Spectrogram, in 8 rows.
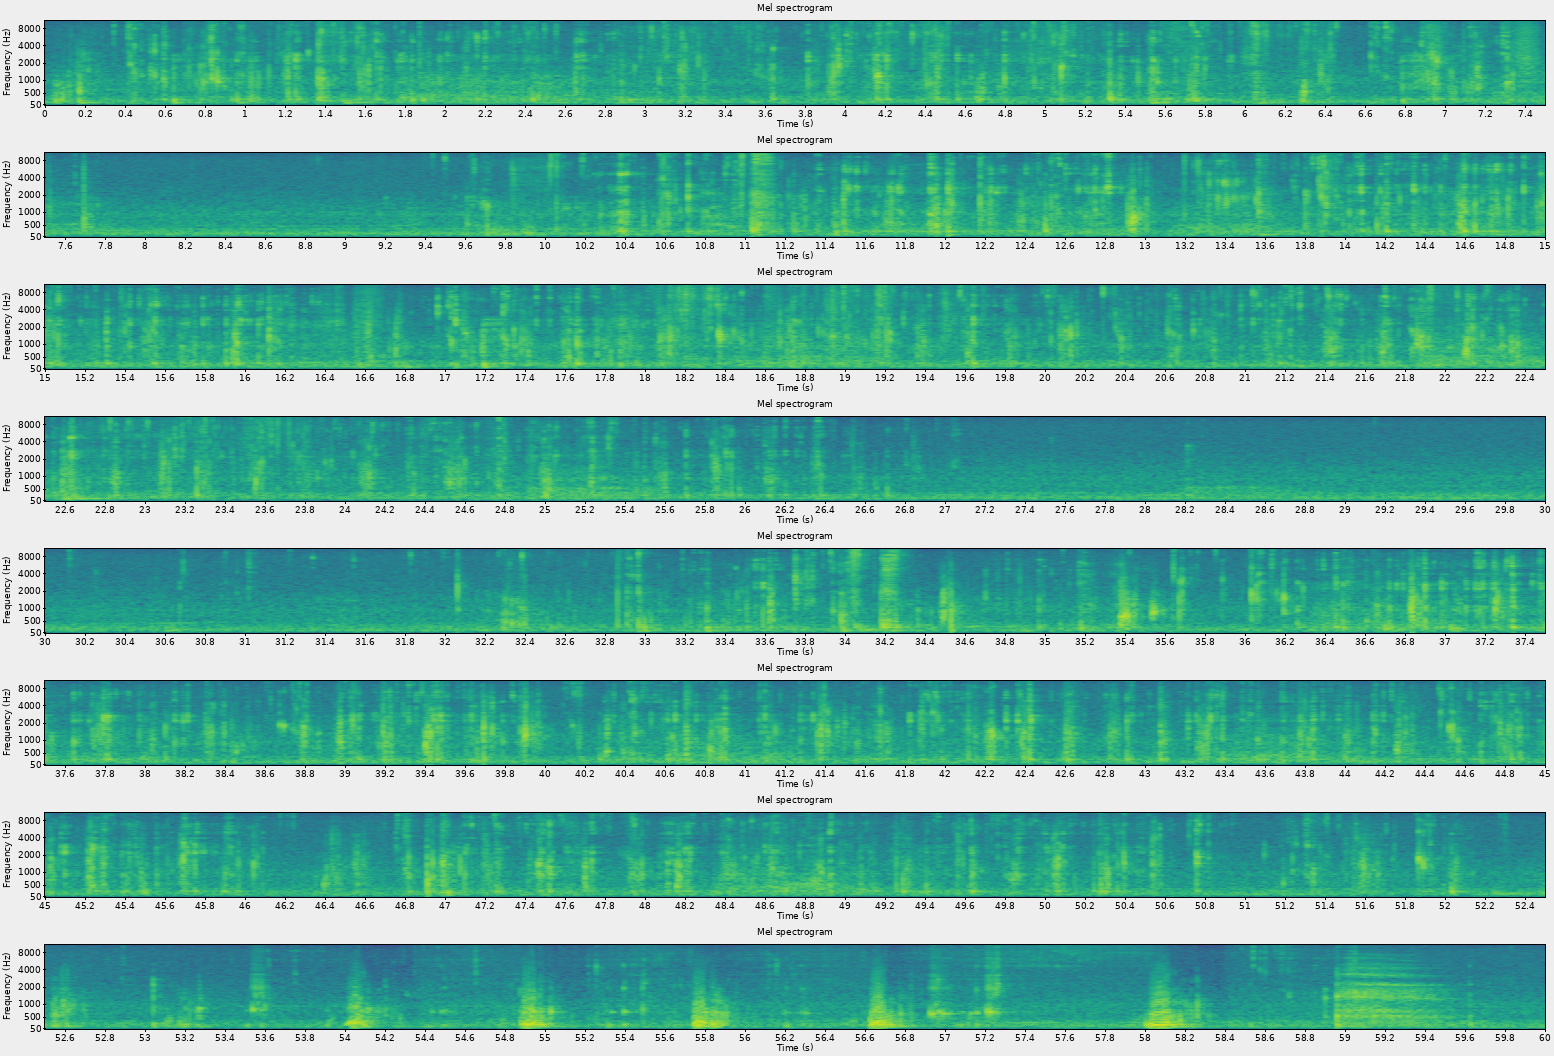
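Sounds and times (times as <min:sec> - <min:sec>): wet chewing and lip-smacking: 0:00.0 - 0:07.7, 0:09.4 - 0:27.2, 0:30.1 - 0:57.6, 0:58.2 - 0:59.2
loud gulps drinking: 0:00.0 - 0:07.8, 0:09.4 - 0:27.1, 0:30.6 - 0:59.7
breathy exhale: 0:58.9 - 0:59.7.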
